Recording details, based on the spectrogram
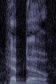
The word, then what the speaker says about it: Hebdo: Is it Hebdo or Hebdo? – Hebdo. – Which I assume is pronounced Hebdo because The A-H, yeah. It's Hebdo.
